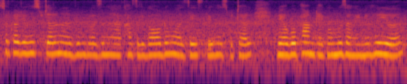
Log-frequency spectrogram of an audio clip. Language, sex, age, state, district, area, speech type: Bodo, female, 18-30, Assam, Chirang, urban, spontaneous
